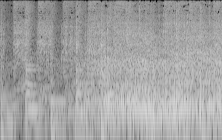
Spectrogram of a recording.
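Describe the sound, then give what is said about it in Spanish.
Steady engine and road noise from road traffic, a source of noise pollution, fills the scene, with harmonic hums from passing vehicles early on giving way to a dense, continuous traffic rumble that grows slightly louder. “También lo hace a través del ruido, en forma de contaminación acústica. El culpable casi siempre es el tráfico.”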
